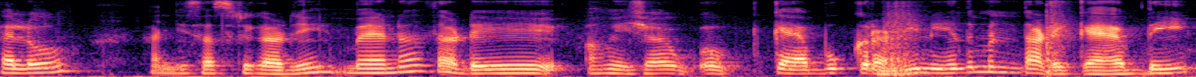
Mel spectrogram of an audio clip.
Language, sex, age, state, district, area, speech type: Punjabi, female, 45-60, Punjab, Amritsar, urban, spontaneous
